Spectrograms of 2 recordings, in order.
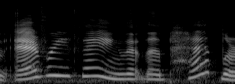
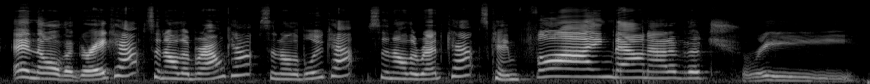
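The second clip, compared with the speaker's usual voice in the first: loud, building list, stretched at the climax; animated picture-book narration; story read-aloud; 8 dB louder than usual. A narrator's reading. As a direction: tell it big and swooping for children.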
